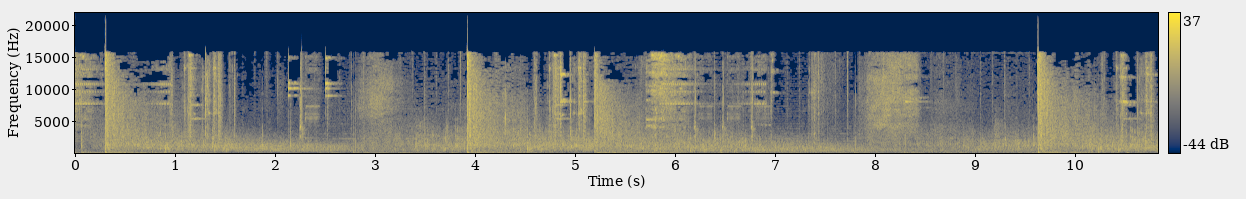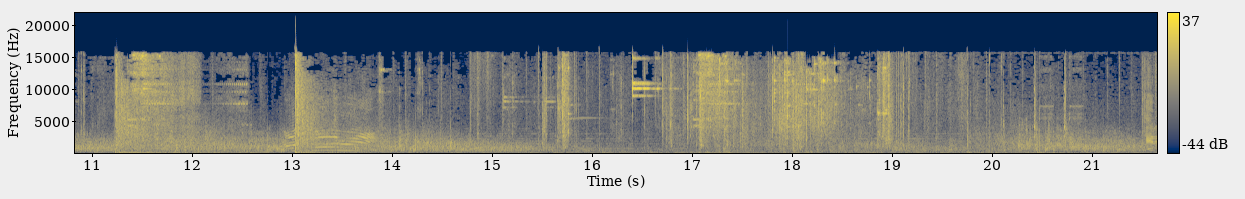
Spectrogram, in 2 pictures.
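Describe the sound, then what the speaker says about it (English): Sustained gunfire in the video game Battlefield 4, dense bursts and rapid shots that continue without a break over a long stretch, with louder impacts now and then and occasional in-game voice callouts. "Enemy machine gun."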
